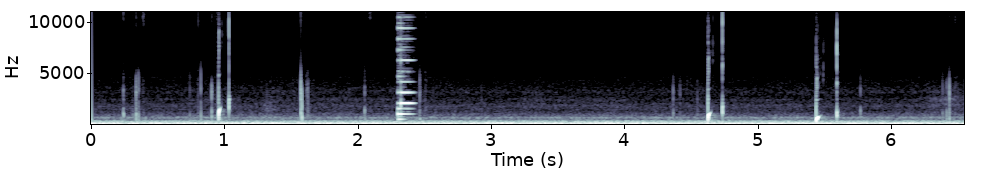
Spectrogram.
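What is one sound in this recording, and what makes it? Short electronic chimes pop up now and then.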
